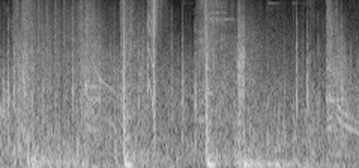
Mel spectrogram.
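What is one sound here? A rifle fires sharp shots close by.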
